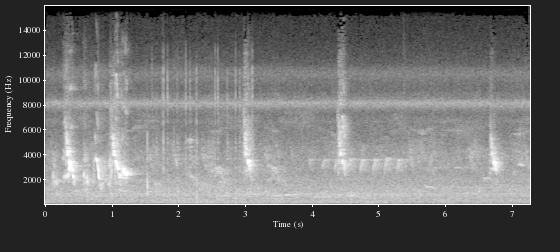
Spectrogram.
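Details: House sparrows at a roof nest, a mother feeding her chicks, give short, high begging chirps: a quick burst of several in the first second, then single chirps every couple of seconds over a steady hiss.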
